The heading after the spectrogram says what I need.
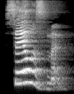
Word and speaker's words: salesman: Chú ý âm z ở giữa từ nhé. Salesman.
